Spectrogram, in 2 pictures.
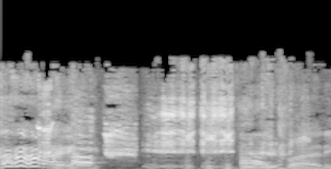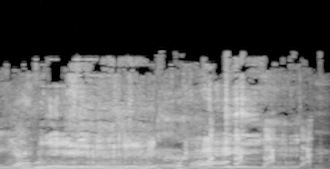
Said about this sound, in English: Here is a donkey super excited to see his owner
